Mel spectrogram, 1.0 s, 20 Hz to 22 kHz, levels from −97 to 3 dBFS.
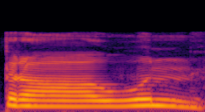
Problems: constant background noise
